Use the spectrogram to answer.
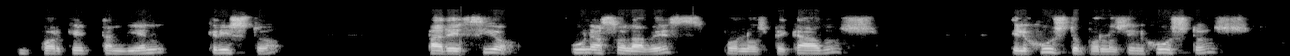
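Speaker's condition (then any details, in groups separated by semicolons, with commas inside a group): No condition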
